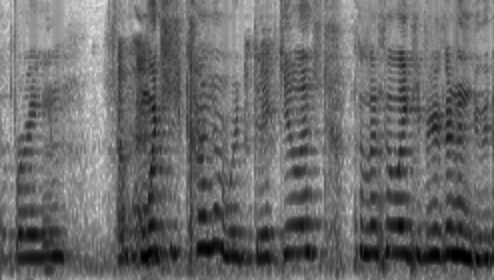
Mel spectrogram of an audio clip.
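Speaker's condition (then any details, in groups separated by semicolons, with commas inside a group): Cerebral palsy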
